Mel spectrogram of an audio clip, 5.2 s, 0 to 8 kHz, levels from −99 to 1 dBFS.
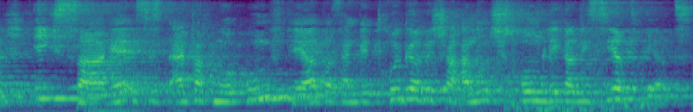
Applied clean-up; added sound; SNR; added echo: none; Scratching (performance technique); 16 dB; reverberation time 1.2 s.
